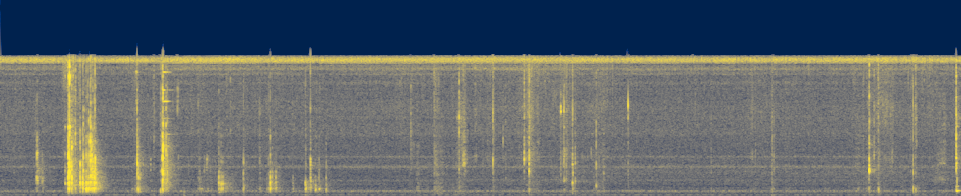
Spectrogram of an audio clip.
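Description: Bobbin lace bobbins tap and click sparsely as a light blue pair is added beside the pin, with quiet, irregular knocks over a hushed background.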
